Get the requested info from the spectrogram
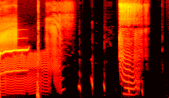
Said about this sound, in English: So good. That's my fart app, everyone. I love that app.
